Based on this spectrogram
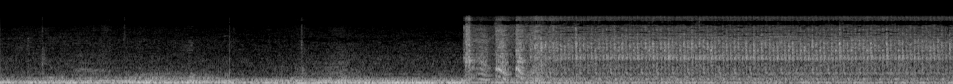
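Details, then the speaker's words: Mitsubishi L300 after an oil seal replacement, timing set and tune-up: it cranks, catches, then settles into a smooth, steady idle with no tapping or knocking. Normal idle, now quiet. "Ngayon eh, tahimik na po. Tunog makina na po."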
